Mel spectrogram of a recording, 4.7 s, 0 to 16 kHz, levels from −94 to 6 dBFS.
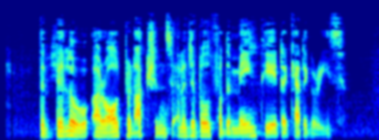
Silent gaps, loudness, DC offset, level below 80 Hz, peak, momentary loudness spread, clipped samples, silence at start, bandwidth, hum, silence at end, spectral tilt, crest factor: none; -26 LUFS; under 0.1%; -68 dBFS; -8 dBFS; 12 LU; under 0.1%; 0.5 s; 11 kHz; none; 0.45 s; -4.5 dB/octave; 20 dB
